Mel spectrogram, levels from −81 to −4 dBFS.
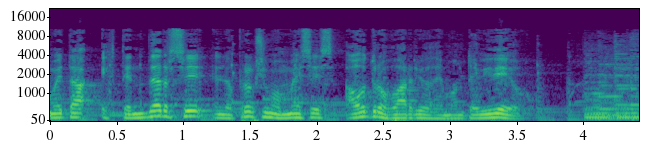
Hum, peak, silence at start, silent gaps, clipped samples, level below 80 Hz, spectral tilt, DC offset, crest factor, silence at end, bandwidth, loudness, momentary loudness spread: none; -8 dBFS; 0 s; none; under 0.1%; -42 dBFS; -6 dB/octave; under 0.1%; 14 dB; 0 s; 11 kHz; -23 LUFS; 8 LU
